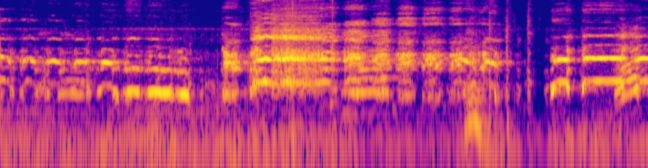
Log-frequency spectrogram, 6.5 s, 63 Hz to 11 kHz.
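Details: Kukuak balenggek roosters at a final contest in Ampang Kualo, Solok city, Sunday 8 September 2024: bursts of crowing, the loudest a rough, stepped crow near the middle, with brief calls and clatter between.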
